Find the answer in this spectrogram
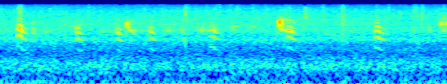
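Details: Bearded reedlings feeding on reed seeds give short, nasal, metallic 'ping' notes, scattered irregularly several times a second, over a steady low rumble of wind.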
